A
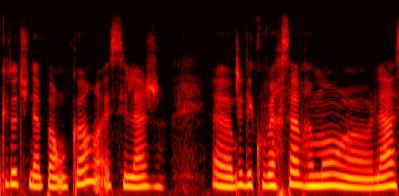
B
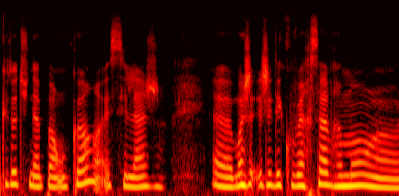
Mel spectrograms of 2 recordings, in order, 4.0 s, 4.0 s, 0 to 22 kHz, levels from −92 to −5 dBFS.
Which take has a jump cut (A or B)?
A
